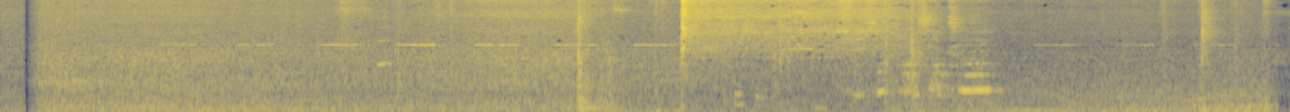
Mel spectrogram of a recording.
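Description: Inside a moving city bus: steady engine and road rumble, with a short high beep repeating about twice a second for several seconds. A sudden loud hiss of air comes a little past halfway.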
